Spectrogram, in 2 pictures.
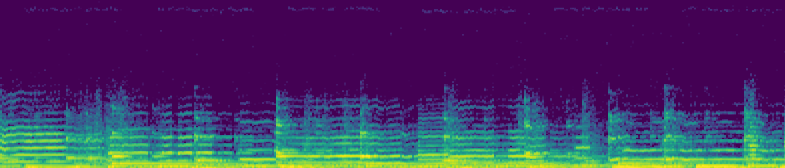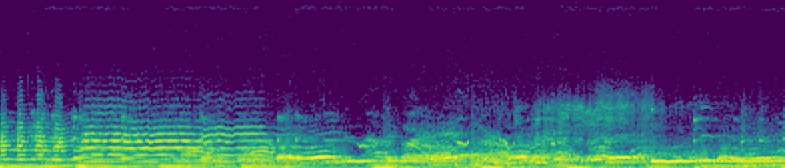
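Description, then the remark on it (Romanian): A farmyard flock of poultry honks and clucks nonstop, many overlapping calls, growing into a busier, noisier squabble near the end. No one speaks. “Și atunci toate păsările din ograda boierească, văzând vitejia cocoșului, s-au luat după dânsul, de ce se părea că e o nuntă, nu altceva.”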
